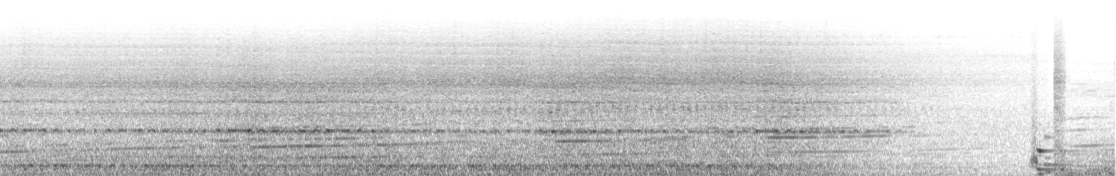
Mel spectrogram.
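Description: An electric train pulls away with a humming motor whine that slowly fades into the distance.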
